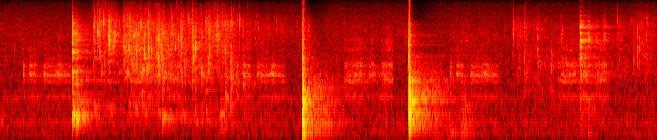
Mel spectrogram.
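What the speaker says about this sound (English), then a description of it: "And I'm going to put a little bit more hot water in there." Hot water is added to a bowl of pounded yam fufu mix during cooking. A short splash and trickle are followed by two sharp clinks of a utensil against the bowl, then softer stirring and dripping, all close by.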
